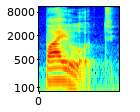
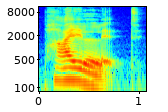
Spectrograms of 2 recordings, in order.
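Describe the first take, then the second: First: PILOT as "PIE-lot" with full O; wrong pronunciation of pilot. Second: PILOT as "PIE-let"; correct pronunciation of pilot. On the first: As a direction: sound out the O in "pilot". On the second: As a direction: weaken the O in "pilot". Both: Shown as a demonstration. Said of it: "E não pilot".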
